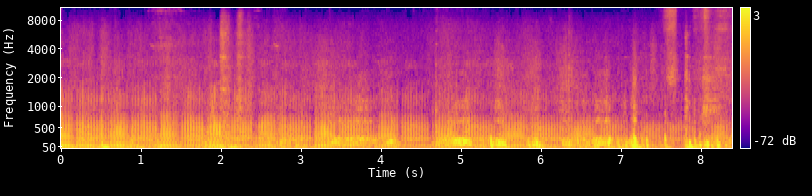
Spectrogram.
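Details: Kittens tumbling in blankets give a low, uneven purr, partly masked by rustling and bumping of fabric that grows louder toward the end.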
